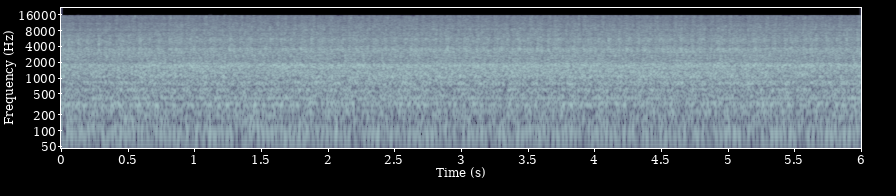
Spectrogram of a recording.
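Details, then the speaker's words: Rover P6 V8 idling after starting despite dodgy starter wiring, oil and water checked: steady, even tickover with smooth low burble, no knocks or misses; owner smells burning plastic; healthy idle. "See? Here we are, she's just ticking over. I'm just going to leave it running here for a few minutes."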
